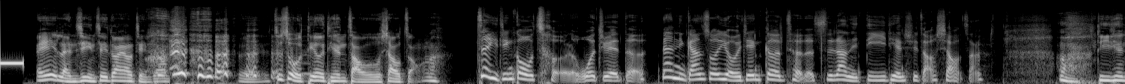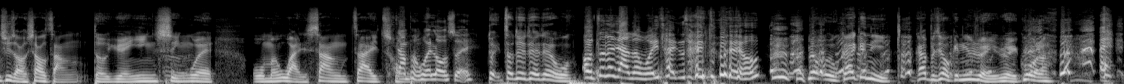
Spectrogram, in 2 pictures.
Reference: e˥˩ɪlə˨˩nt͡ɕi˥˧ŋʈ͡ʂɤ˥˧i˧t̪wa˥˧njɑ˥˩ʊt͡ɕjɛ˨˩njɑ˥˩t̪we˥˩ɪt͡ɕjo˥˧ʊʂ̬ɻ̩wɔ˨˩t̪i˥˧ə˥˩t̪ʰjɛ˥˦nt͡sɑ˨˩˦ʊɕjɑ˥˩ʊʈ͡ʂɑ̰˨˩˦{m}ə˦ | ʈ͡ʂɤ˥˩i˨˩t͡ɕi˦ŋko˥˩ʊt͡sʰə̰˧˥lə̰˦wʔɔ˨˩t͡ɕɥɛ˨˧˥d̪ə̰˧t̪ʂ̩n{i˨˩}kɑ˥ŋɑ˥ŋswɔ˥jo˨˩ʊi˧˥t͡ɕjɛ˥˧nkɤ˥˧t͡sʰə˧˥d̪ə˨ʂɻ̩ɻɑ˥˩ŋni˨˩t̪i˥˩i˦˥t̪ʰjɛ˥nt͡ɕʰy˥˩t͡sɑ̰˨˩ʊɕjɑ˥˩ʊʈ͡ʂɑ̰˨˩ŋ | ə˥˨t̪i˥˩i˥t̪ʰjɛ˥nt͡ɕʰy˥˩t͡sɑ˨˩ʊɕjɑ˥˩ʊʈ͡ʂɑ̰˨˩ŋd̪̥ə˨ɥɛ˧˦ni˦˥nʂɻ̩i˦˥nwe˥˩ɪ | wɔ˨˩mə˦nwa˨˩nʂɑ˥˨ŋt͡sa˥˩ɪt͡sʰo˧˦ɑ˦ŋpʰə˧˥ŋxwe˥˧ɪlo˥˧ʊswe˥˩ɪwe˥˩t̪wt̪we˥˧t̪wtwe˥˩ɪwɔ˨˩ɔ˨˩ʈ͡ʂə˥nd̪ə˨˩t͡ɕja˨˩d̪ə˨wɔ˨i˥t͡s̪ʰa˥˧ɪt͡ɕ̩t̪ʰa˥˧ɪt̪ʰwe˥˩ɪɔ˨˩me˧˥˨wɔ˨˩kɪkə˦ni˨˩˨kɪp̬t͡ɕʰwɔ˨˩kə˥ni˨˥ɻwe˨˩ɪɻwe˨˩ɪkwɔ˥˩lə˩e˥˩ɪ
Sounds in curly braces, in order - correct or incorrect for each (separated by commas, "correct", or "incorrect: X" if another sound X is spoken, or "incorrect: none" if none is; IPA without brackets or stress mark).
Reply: incorrect: ŋ, correct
